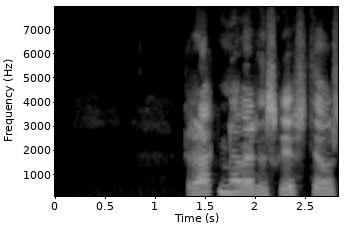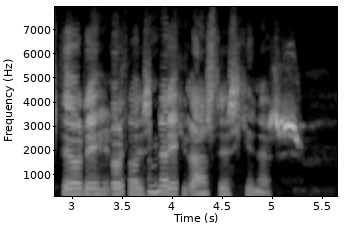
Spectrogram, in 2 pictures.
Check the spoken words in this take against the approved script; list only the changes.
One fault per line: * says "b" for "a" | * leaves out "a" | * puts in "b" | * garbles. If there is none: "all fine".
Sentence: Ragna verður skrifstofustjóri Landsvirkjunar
* garbles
